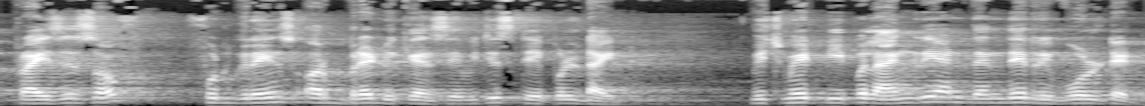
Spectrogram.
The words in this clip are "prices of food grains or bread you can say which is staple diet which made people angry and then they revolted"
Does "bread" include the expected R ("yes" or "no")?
yes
